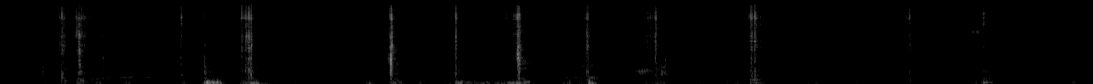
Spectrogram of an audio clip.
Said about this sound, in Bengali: দেখো পাতাগুলা প্রথমে আমি কেটে নেব।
